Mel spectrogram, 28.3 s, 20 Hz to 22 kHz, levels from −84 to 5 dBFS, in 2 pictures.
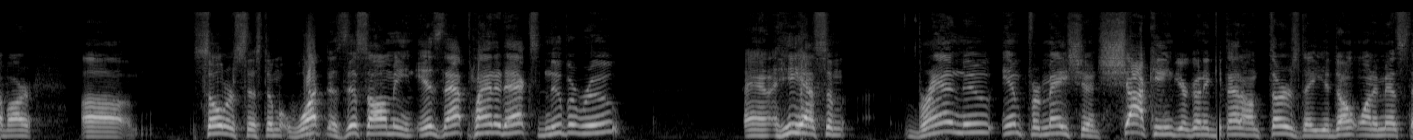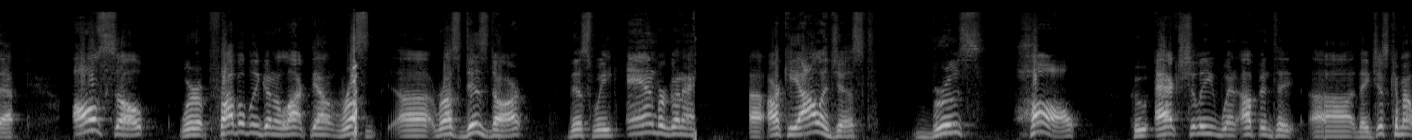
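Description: Damaged data in the compressed stream makes the decoder lose frame sync, giving brief glitches of about 45 ms at 12.16–12.21, 17.65–17.69, 21.04–21.09 and 27.34–27.38 s.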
